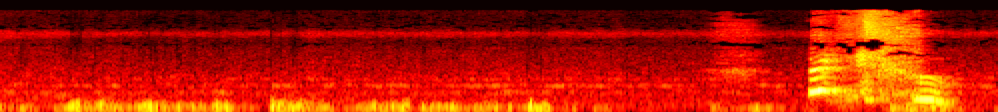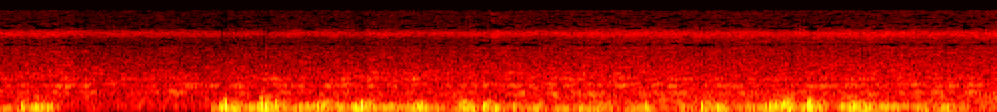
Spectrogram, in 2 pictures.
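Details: Sneezing challenge: one loud, sudden sneeze over low background noise and muffled activity.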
